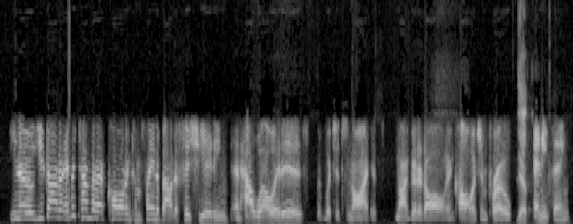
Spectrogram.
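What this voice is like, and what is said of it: Thick Pittsburgh accent. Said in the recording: “is a Pittsburgh guy. He's got the thick accent”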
